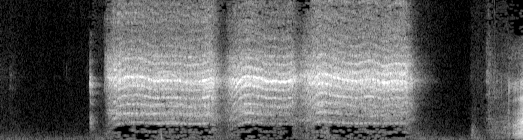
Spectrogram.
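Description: A small robot's motors whir steadily as it drives.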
